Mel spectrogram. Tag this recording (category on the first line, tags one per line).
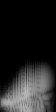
Instrument samples > Synths / Electronic
fm-synthesis
additive-synthesis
